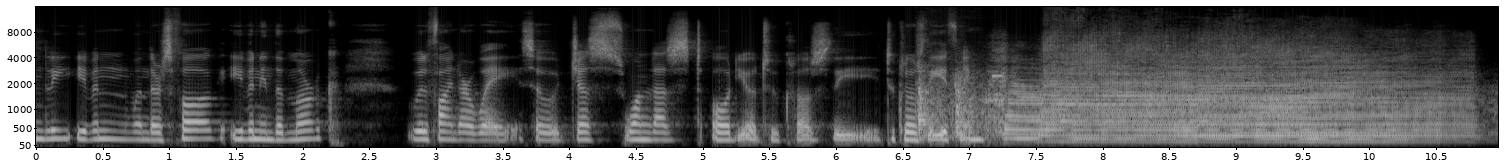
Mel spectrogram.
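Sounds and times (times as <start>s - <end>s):
speech: 0.0s - 9.0s
foghorn blast: 6.9s - 10.9s.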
